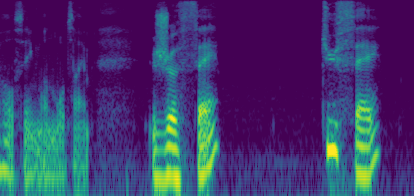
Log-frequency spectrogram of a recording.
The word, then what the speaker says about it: fais: Je fais. Je fais. Remember, final S not pronounced. Je fais. Tu fais.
